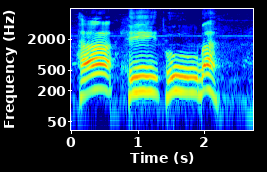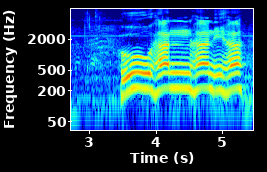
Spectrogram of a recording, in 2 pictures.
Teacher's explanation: Yang selanjutnya adalah ha. Itu keluarnya juga pangkal tenggorokan.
